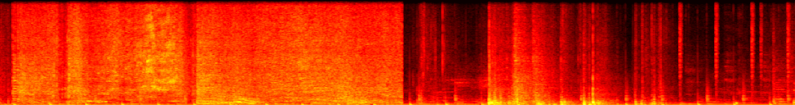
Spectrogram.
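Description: Background music with a steady bass beat and a loud hiss that cuts off suddenly about five seconds in. After that, a stack of cardboard boxes topples over with a run of thuds.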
